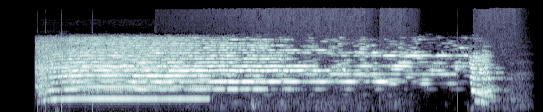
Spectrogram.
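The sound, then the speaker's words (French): A soup blender runs loudly for about seven seconds as it is recorded for a set of sounds, a steady, buzzing motor whine rich in overtones, its pitch wavering slightly before a rough surge near the end and a quick stop. “vous allez nous interpréter une petite pièce avec votre mixeur à soupe.”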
